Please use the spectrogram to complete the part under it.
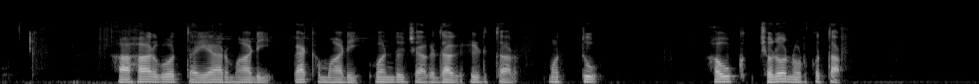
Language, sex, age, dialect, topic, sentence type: Kannada, male, 60-100, Northeastern, agriculture, statement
